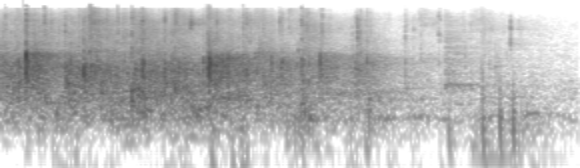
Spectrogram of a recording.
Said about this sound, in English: And we said we give the winning table a round of applause, even though you didn't get them all right. So go and go for it.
